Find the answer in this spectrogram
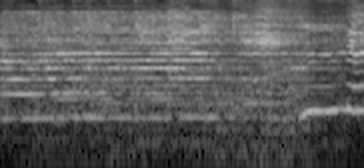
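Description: A singer holding one long, steady note, then sliding up to a higher note just before the end.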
